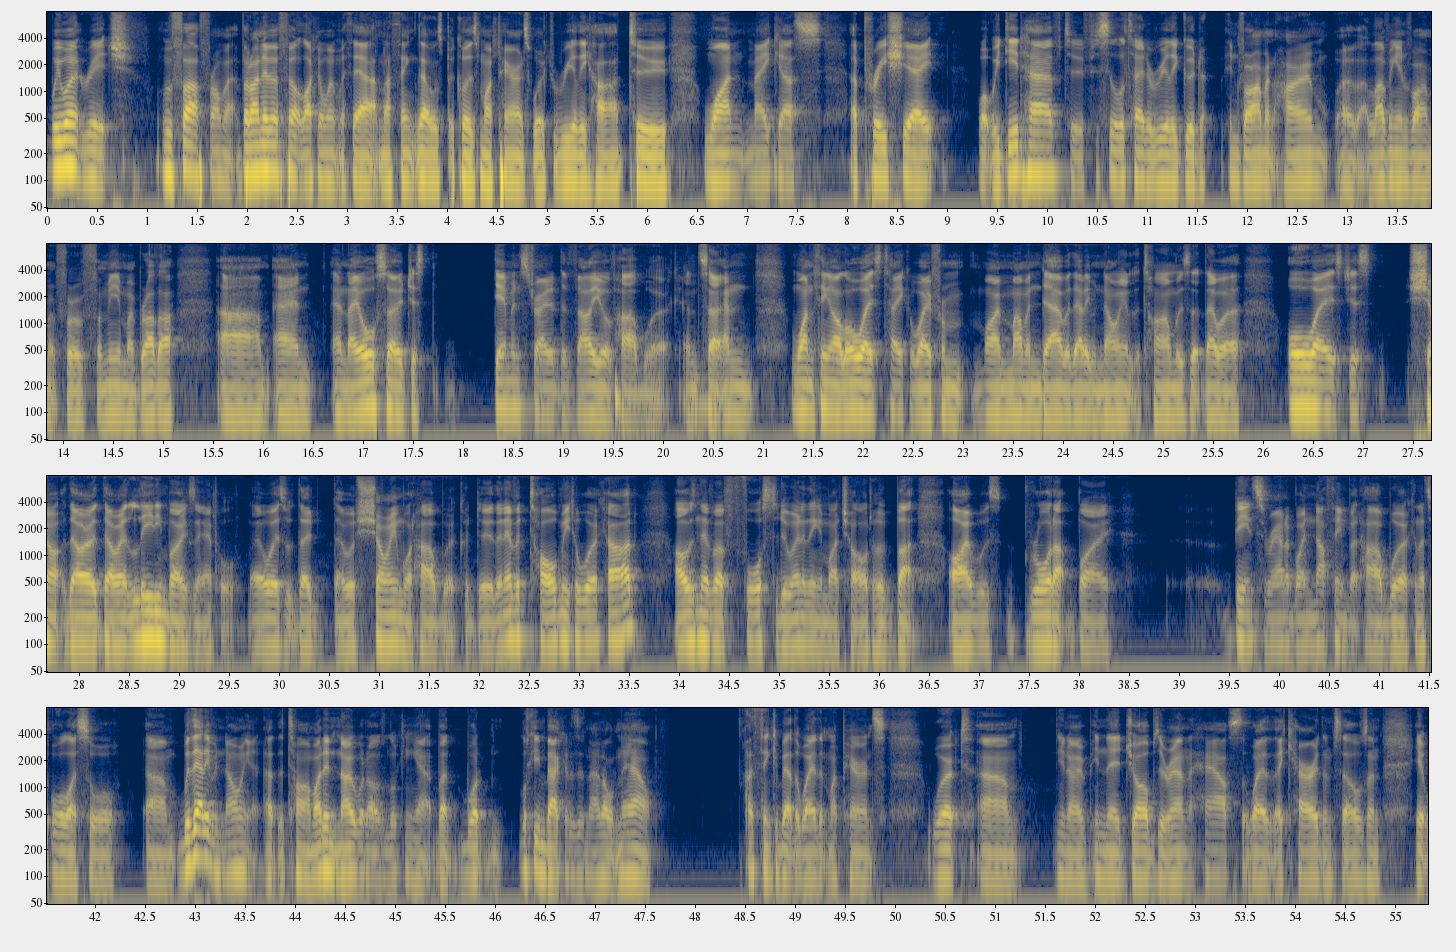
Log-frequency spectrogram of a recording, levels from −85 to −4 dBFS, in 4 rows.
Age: 20-39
